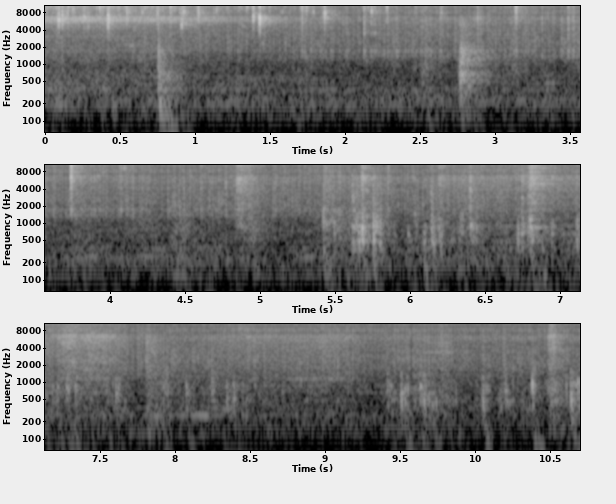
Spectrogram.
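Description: Water runs steadily from a tap into a sink, a continuous splashing wash with brief clatters and knocks at moments, fairly close and with no voices.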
